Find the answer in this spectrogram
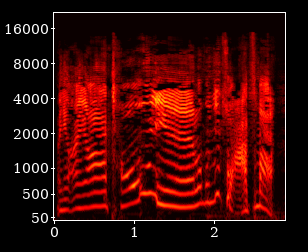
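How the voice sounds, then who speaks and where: A man voicing a whiny, demanding young girlfriend in a shrill falsetto with a Sichuanese accent. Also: lively intonation, fairly quick, a bit bright, dry recording. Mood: coy. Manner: shrill falsetto, nagging and sulky.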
